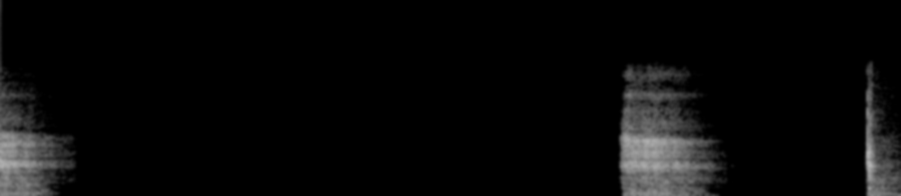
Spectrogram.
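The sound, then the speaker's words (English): Slow, deep inhaling and exhaling during a meditation: faint, airy breaths separated by a long silent pause, with one full breath in the middle and others cut off at the start and end. “Deep inhale and exhale.”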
